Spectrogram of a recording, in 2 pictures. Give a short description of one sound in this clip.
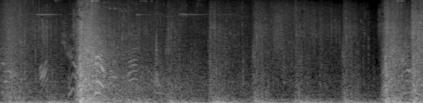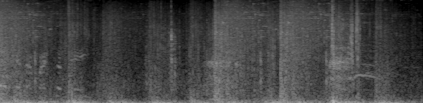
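Weapons clash and thud in a fight.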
